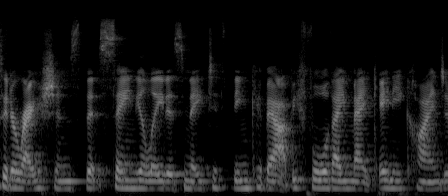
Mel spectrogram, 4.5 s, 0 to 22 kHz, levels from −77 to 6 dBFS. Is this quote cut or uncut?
uncut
